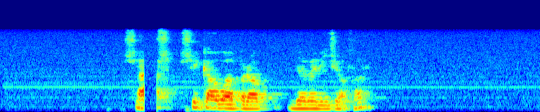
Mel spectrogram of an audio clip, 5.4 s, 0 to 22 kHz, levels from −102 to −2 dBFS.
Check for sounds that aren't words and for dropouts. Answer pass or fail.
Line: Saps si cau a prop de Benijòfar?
fail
